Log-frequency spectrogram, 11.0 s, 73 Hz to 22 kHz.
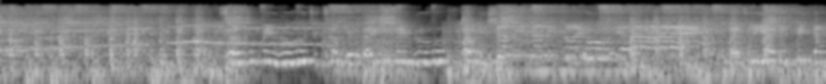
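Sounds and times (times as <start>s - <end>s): bass guitar: 0.0s - 11.0s
drum kit: 0.0s - 11.0s
electric guitar: 0.0s - 11.0s
woman singing: 2.3s - 11.0s.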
